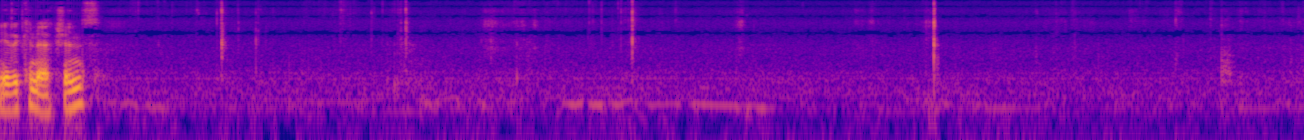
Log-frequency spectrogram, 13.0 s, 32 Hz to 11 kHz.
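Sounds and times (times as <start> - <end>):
tape being peeled off: 3.3 - 4.2, 4.8 - 6.8.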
